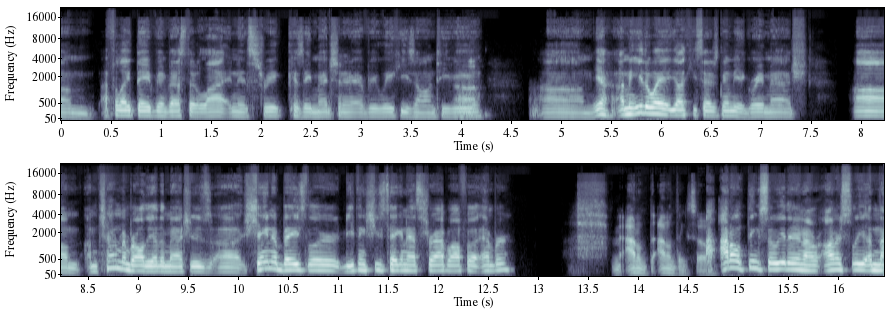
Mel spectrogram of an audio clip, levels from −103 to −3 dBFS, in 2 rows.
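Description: Recorded speech, with no audible technical faults anywhere.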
